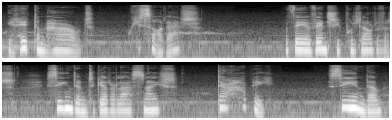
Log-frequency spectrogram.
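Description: Slow, low-voiced hopeful wife woman acting. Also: darkish tone, lightly acted. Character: hopeful gentle wife and mother among apocalypse survivors. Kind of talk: amateur comic-dub voice acting.

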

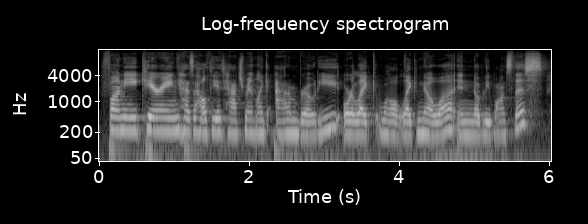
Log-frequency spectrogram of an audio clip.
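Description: A woman's voice: medium pitch, fairly even intonation, moderate pace, clear, resonant tone. A woman in her late twenties hosting a solo podcast, talking casually with lots of "like" fillers. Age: late 20s. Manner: chatty, frequent "like" fillers. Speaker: podcast host.

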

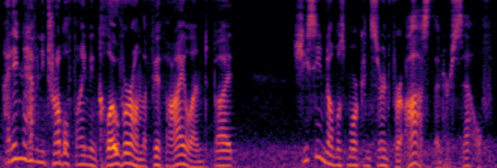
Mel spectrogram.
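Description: A man voicing a brash, tired young female pegasus adventurer in a storybook, telling her exploits in casual, animated speech. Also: a little high, moderate pace, slight background noise, voice pushed up. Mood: excited, stressed. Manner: animated, colloquial. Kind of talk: storybook character voice.

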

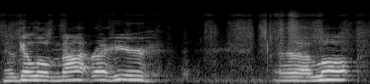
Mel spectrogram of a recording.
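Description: A man narrating his boat repair as he works, in a relaxed, plainspoken way with many "uh" fillers and restarts. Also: sits high, unhurried, a little hiss or hum. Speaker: boat refit vlogger. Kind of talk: casual how-to narration while working. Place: outdoors on a sailboat deck.

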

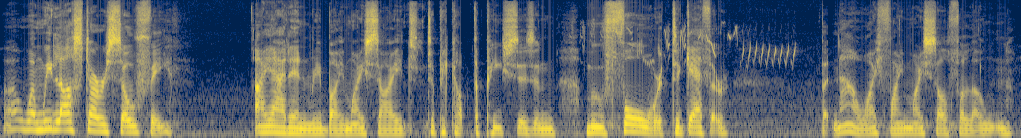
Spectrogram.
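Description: A woman's voice: very deep voice, animated, measured pace, darkish tone, full character voice. A woman playing a grieving, plain-spoken widowed mother with a folksy, effusive manner in an audio drama. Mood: wistful, fretful.

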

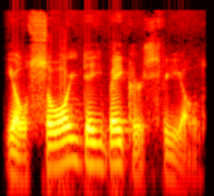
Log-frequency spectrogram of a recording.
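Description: Larry, a woman doing a deep-voiced schoolboy. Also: very animated, very slow, gravelly, mellow, heavily acted. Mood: friendly. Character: schoolboy student Larry, young and friendly.

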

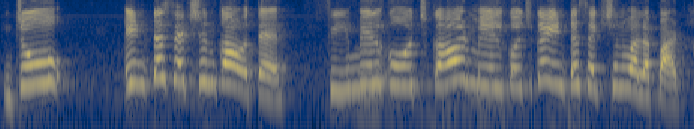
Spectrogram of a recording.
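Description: A woman's voice: very high voice, animated, a little fast, fairly bright tone. A young woman doing conversational observational stand-up, repeating phrases for emphasis into a handheld mic. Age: young adult. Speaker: stand-up comedian. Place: small indoor open-mic stage. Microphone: handheld microphone.

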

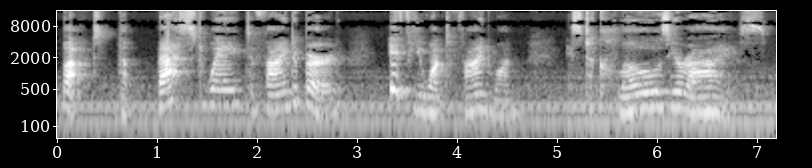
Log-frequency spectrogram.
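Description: A young woman hosting a children's story time, reading a picture book aloud in an expressive storyteller's manner. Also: medium pitch, slow, background noise. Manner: expressive, animated storyteller, with hushed passages. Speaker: host of a children's read-aloud series. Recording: music behind the voice. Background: background music.

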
